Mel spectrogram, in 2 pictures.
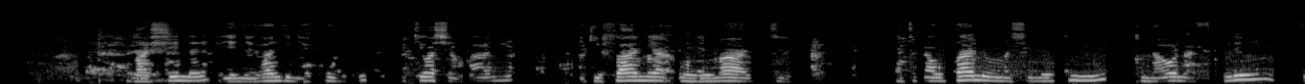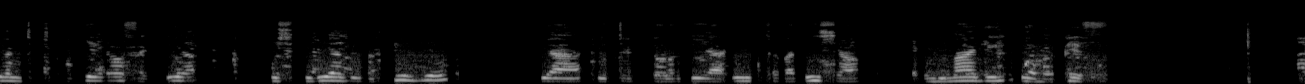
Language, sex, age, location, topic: Swahili, male, 18-24, Dar es Salaam, agriculture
